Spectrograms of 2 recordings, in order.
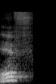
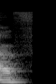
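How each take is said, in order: First: Said in the usual way. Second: এফ with open "a" and a trailing vowel, "affe"; Portuguese letter name. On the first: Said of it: "আমরা বলি এফ". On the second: Shown as a demonstration. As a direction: say এফ as Portuguese "effe", two beats. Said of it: "ওরা বলে".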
